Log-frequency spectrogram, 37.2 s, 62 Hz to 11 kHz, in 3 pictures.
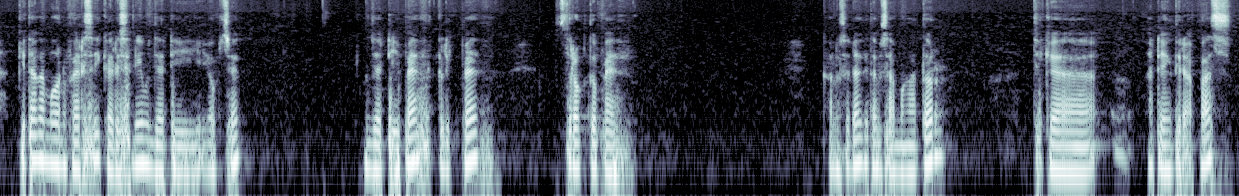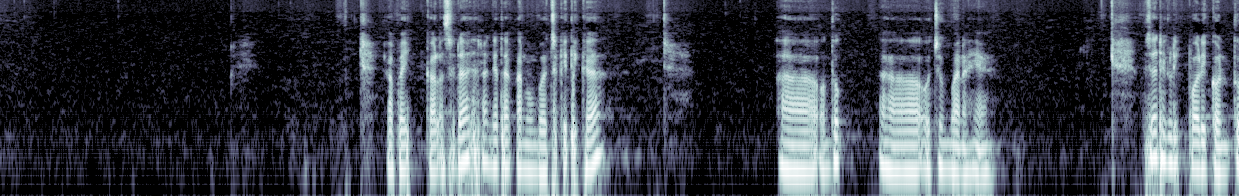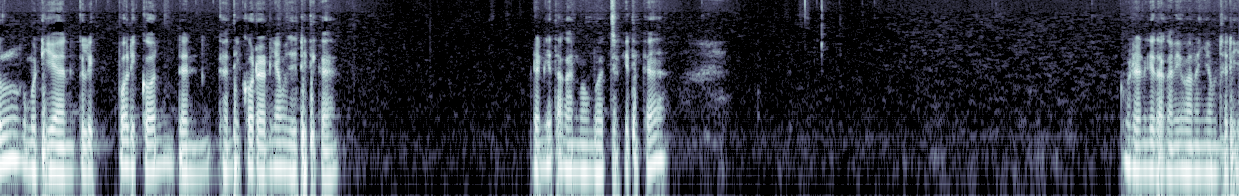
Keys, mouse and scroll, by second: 0.2 ctrl+click, 0.7-1.5 ctrl+scroll up 3, 4.3 click, 5.9 click, 7.2-8.1 ctrl+scroll up 2, 8.3 ctrl+click, 8.7-10.4 ctrl+scroll down 11, 10.6 ctrl+scroll up 2, 11.2 ctrl+click, 12.5 click, 12.9 ctrl+click, 13.9-14.8 ctrl+scroll down 2, 15.1 click, 15.9-16.7 ctrl+scroll down 2, 16.7 ctrl+click, 17.1 scroll up 2, 18.0 ctrl+s, 19.6 click, 22.0 click, 24.7 click, 25.7 click, 26.7 click, 27.9 ctrl+scroll up 2, 28.5-32.0 ctrl+drag, 33.4 click, 34.2-34.6 ctrl+scroll up 2, 34.7 ctrl+click, 35.9 click.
